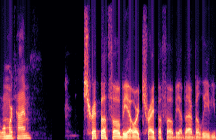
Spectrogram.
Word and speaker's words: trypophobia: Trypophobia or trypophobia, but I believe you pronounce it's TRYPO phobia. And I believe it's pronounced trypophobia. The Y makes the short I sound there.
